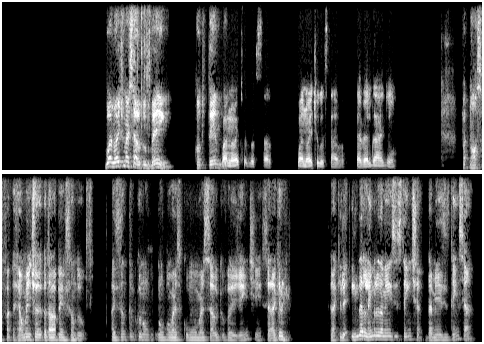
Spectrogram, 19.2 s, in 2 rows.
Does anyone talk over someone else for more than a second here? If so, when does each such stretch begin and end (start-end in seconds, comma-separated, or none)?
none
